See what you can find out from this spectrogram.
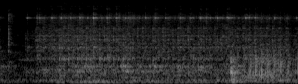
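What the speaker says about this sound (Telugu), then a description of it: "స్టిఫ్గా ఉండడం కోసం అనుగుడు కుట్టు వేస్తున్నానండి" A sewing machine running a stiffening stitch along the back panel of a garment, giving a steady mechanical whir with a high whine throughout, close by and without speech.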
